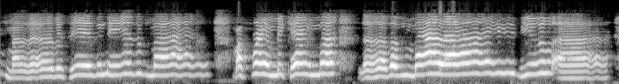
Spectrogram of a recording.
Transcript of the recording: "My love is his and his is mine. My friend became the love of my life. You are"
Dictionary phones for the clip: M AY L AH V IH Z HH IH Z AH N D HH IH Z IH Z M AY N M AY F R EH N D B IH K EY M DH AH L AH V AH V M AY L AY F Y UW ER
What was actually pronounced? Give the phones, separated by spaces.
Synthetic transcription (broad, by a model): M AY L AH V IH Z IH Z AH N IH Z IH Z M AY L M AY F R EH N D B IH K EY M DH AH L AH V AH V M AY L AY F Y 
